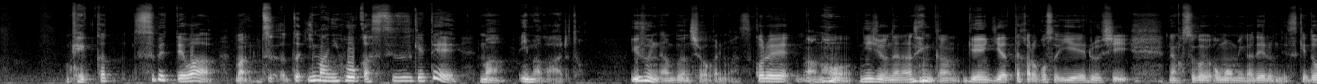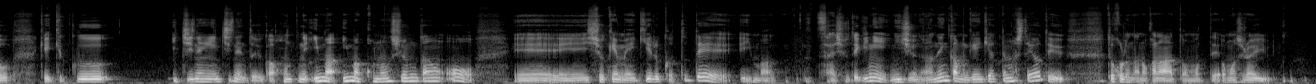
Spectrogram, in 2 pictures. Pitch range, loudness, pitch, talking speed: 100-150 Hz, -18 LUFS, 120 Hz, 315 characters per minute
